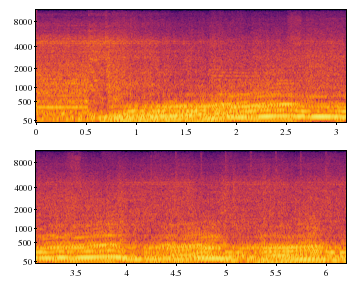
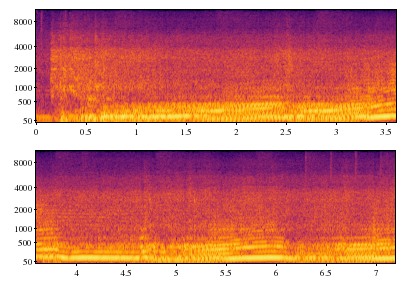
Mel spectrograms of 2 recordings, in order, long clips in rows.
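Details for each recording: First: Dyno pull on a 1987 Suzuki GSX-R 1100 carbureted four before rejetting: deep, thick roar under load with a soft, blubbery edge, running very rich for years after an exhaust change and a jet kit fitted by a shop. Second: Dyno pull on a 1987 Suzuki GSX-R 1100 carbureted four after carb cleaning and rejetting: loud, even exhaust drone rising cleanly under load with no stumbling or popping; last run smooth, earlier run choppy, air/fuel good.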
